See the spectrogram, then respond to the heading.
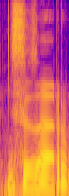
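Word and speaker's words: CAESAR: об уничтожении самоходной артиллерийской установки «Сезар» ни одной, да, иногда это читается как «Цезарь», ну, в общем, французская вот эта техника.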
